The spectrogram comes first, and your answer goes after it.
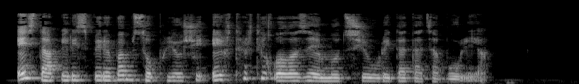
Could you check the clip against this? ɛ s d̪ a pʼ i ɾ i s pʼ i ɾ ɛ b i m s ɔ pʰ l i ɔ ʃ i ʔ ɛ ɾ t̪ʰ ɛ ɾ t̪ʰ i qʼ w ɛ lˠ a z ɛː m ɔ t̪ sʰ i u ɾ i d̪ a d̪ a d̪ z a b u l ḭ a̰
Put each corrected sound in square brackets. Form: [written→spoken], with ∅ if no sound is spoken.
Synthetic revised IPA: ɛ s d̪ a pʼ i ɾ i s pʼ i ɾ ɛ b [i→a] m s ɔ pʰ l i ɔ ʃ i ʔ ɛ ɾ t̪ʰ ɛ ɾ t̪ʰ i qʼ w ɛ lˠ a z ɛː m ɔ t̪ sʰ i u ɾ i d̪ a d̪ a d̪ z a b u l ḭ a̰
